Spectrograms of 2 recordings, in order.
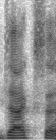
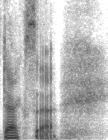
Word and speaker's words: DEXA: refer to as so you pronounce it as dexa and it's a scan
